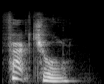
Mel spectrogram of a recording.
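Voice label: "factual", British English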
